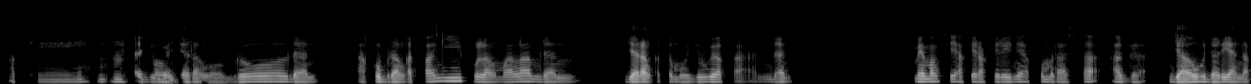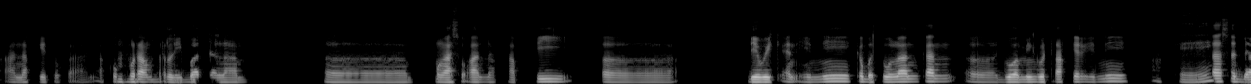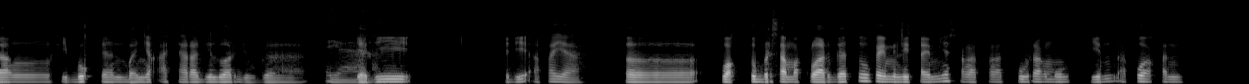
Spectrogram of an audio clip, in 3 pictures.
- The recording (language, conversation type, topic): Indonesian, advice, Pertengkaran yang sering terjadi
- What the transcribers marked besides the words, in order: in English: "di-weekend"; tapping; in English: "family time-nya"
